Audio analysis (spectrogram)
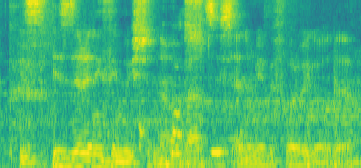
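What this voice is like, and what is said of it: Put-on French accent. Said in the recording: “Time to get into my French accent ... It'll be more French.”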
